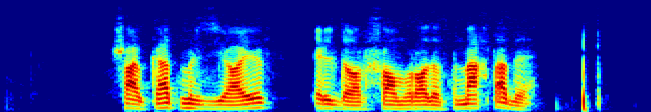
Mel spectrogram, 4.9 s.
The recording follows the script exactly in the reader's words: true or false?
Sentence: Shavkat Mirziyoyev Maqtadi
false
